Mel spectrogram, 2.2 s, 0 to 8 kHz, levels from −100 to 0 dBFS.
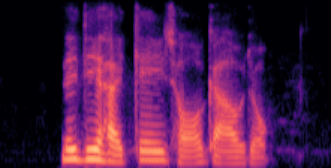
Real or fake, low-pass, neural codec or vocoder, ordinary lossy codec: real; 7.2 kHz; none; Opus, 32 kbps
